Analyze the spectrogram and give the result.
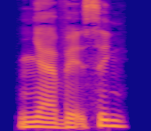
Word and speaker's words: nhà vệ sinh: Nhà vệ sinh. Sinh. Vệ. Vệ sinh. Nhà. Nhà vệ sinh. – Bathroom is pronounced with low falling. – Nhà. – Low falling broken. – Vệ. – And mid-level tones.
